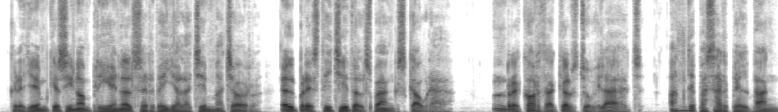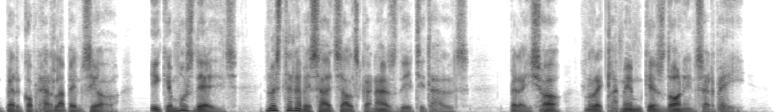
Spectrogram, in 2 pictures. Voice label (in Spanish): locutor valenciano 60; voces ancianos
